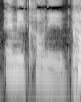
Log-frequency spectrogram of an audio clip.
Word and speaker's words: Amy Coney Barrett: did I say that right, or something like that? – Amy Coney Barrett.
